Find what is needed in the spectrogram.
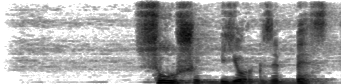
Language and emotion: Russian, angry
